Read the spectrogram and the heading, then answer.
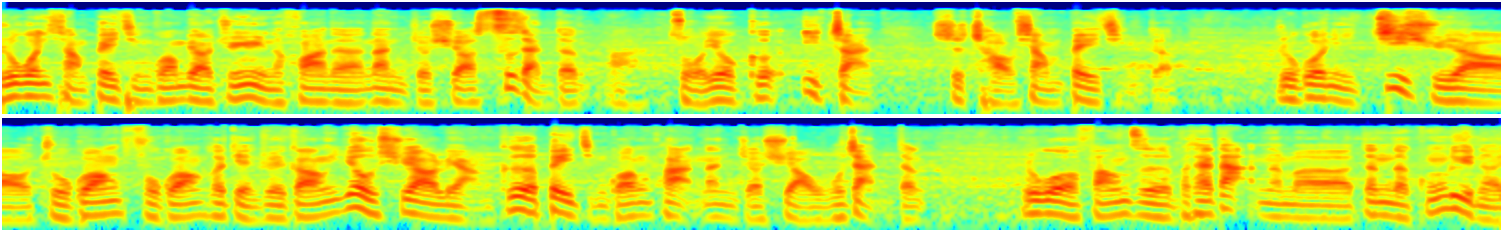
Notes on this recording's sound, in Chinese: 我是在街头陪大家早自习，所以稍微有点噪音，请大家见谅。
